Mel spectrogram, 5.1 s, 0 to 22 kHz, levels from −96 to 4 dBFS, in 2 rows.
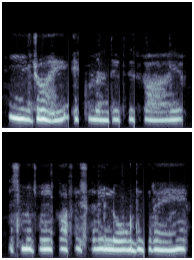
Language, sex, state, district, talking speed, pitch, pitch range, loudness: Hindi, female, Bihar, Lakhisarai, 210 wpm, 285 Hz, 275-295 Hz, -14 LUFS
